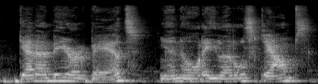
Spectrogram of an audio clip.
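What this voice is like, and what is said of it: Put-on modern Northern Irish accent. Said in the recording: “Northern Irish accent ... He was doing a modern one”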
